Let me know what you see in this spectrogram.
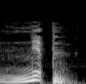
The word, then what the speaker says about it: Kneipp: Now, the following section on worms comes from an old book from 1896, which was entitled The Nip Cure. That's spelled K-N-E-I-P-P, cure.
